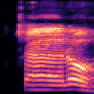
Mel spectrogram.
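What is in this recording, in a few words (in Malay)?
"ceruh", Malay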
